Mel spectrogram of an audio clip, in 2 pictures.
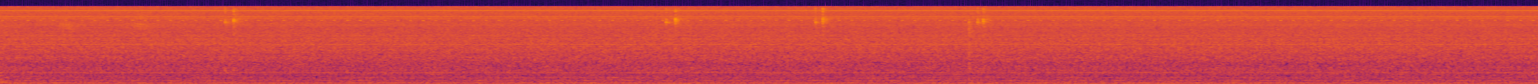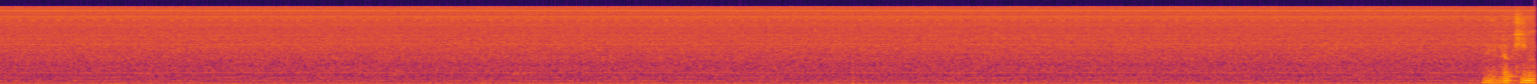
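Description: Steady microphone hiss with a low electrical hum, and a few faint mouse clicks in the first ten seconds or so.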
